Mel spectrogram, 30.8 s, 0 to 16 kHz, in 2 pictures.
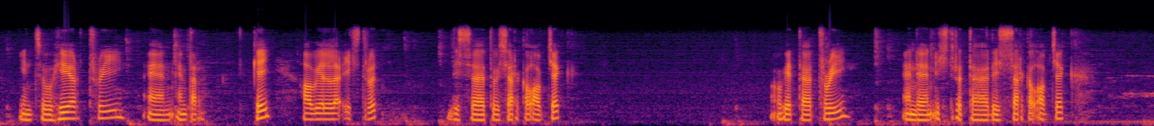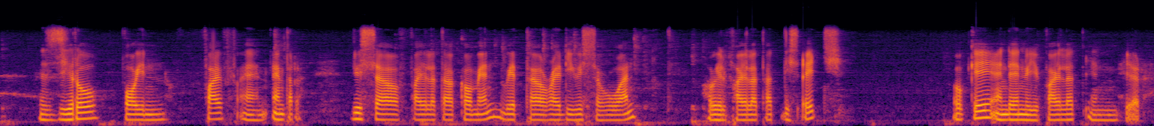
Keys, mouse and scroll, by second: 1.5 3, 2.2 space, 4.2-5.7 typing, 6.9 click, 9.5 space, 10.9 3, 11.5 space, 13.3 click, 15.1 space, 16.5 typing, 17.7-18.9 typing, 20.4-24.5 typing, 24.9-26.1 scroll up 1, 26.1 click, 26.8 space, 27.4 click, 27.8 space, 28.2-28.5 scroll down 1, 28.5 middle click, 29.1-29.6 scroll up 1, 29.6 space, 30.2 click.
